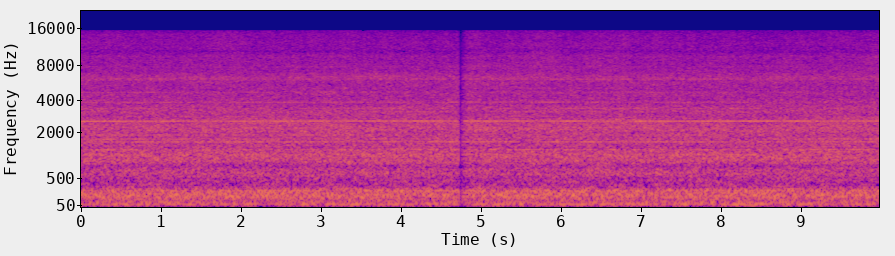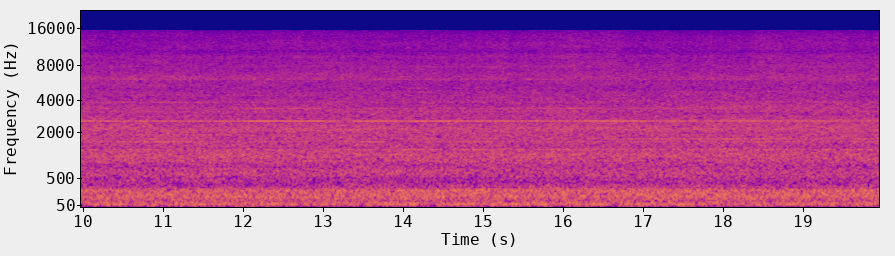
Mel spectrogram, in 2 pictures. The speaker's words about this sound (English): And it's regarding a certain L39 Albatross jet.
